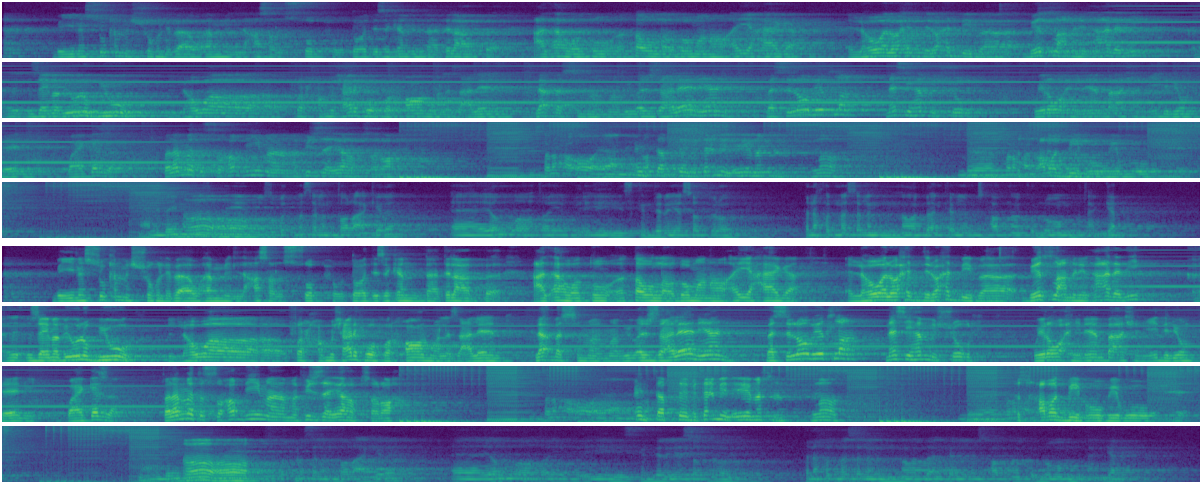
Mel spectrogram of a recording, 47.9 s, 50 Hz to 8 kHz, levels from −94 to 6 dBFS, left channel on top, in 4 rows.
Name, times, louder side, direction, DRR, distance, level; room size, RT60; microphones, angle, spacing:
voice 1, 0.5-8.0 8.4-11.4 11.8-13.4 13.6-17.0 17.3-19.3 19.6-21.8 22.3-24.3 24.6-25.1 25.6-28.0 30.3-32.4 34.1-35.8 37.3-37.4 37.7-38.4, right 7 dB, 90° right, 13 dB, 0.3 m, -26 dB
sound 1, 10.6-27.6, left 2 dB, ahead, 1.1 m, -38 dB
sound 2, 14.5-25.5, left 1 dB, 30° left, 1.2 m, -50 dB
sound 3, 27.9-31.2 31.5-36.0 36.3-37.5, right 2 dB, 20° right, 0.5 m, -36 dB
voice 2, 29.2-30.8 33.5-34.6 37.3-39.9 40.4-43.3 44.0-47.1, left 2 dB, 55° left, 5 dB, 0.5 m, -37 dB
10.0 x 5.9 x 3.8 m, 2.7 s
head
